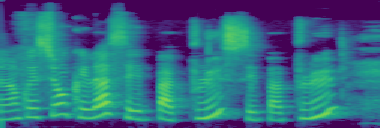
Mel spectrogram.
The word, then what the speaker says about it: plus: - Oui alors, avec la liaison ça complique un petit peu les choses parce que, effectivement, le mot "plus", c'est un mot qui fait la liaison.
